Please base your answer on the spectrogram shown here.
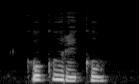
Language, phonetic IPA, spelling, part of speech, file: Polish, [ˌkukuˈrɨku], kukuryku, interjection / noun, LL-Q809 (pol)-kukuryku.wav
